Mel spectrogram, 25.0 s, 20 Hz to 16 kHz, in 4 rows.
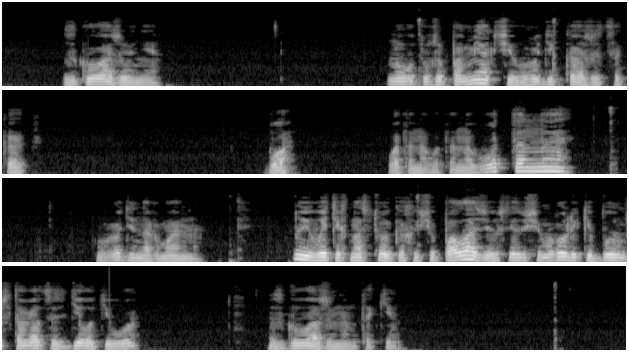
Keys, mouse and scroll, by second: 5.8 click, 14.4-15.4 scroll down 7, 16.5 click, 16.5-17.4 scroll down 6.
